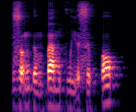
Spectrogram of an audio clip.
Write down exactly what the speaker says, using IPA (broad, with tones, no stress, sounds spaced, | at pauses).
z ɔ̰˧˥ n ʔ ə˧˩ m ɓ a˧ m k w ḭ˧˨ ə̯ s ə˨˩ p̚ ʔ ɔ˦˥ p̚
